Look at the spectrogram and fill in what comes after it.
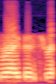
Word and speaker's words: rooibos: The other thing is rooibos red tea. It's, you pronounce it like the man's name, Roy, and then school bus bus, and it's spelled R-O-O-I-B-O-S, rooibos.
